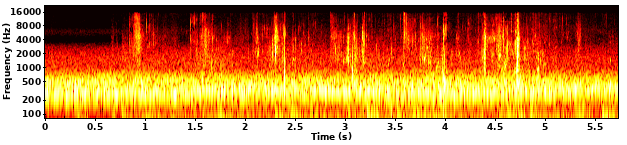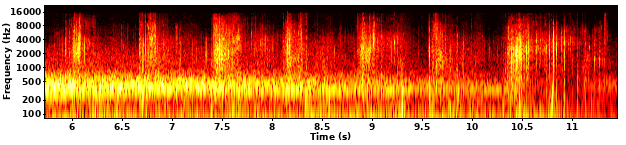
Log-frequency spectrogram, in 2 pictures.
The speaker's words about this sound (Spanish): De pronto escuchamos cómo unas pisadas parecían salir del agua y se dirigían hacia el bosque.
